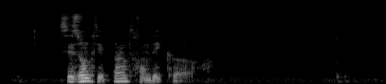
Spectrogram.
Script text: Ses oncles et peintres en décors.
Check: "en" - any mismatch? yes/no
no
